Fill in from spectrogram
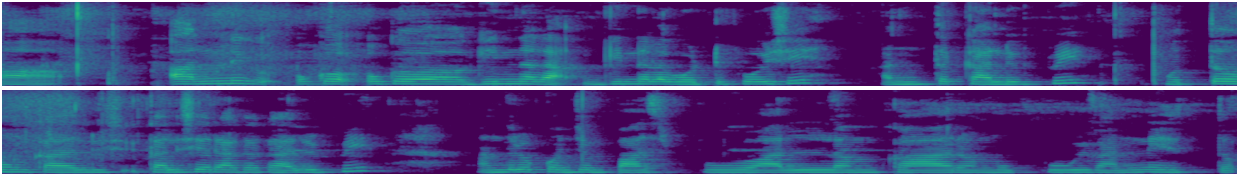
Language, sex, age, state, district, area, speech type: Telugu, female, 30-45, Telangana, Ranga Reddy, urban, spontaneous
